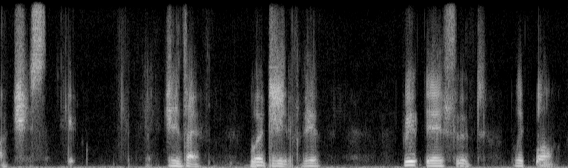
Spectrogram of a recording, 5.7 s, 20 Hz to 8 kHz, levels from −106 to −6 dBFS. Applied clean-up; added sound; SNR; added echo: neural diffusion model UNIVERSE++.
